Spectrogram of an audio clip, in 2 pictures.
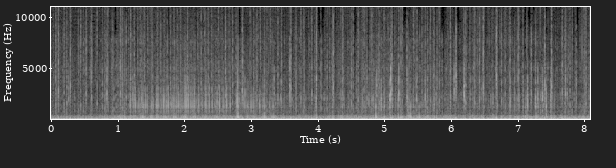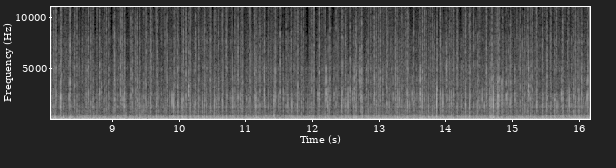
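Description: Ski poles tap and scrape on the road.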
